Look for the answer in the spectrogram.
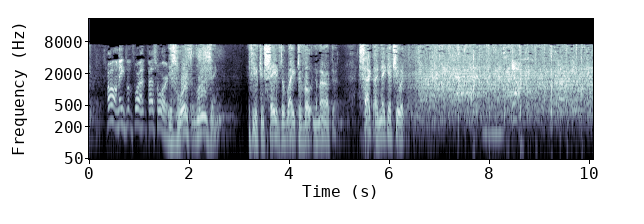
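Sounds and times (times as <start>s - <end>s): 
speech: 0.4s - 6.8s
crowd applauding at public hearing: 6.4s - 10.0s.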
